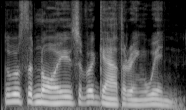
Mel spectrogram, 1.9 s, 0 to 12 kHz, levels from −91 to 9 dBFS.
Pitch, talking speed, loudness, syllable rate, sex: 135 Hz, 260 wpm, -17 LUFS, 6.6 syllables/s, male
